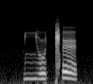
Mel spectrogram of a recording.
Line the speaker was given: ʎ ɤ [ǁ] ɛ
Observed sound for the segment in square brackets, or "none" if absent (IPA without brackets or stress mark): ǁ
